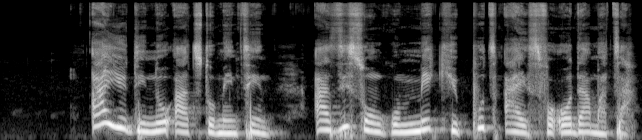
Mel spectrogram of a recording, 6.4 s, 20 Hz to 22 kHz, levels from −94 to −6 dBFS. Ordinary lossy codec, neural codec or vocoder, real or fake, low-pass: none; none; real; none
